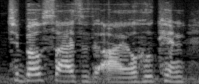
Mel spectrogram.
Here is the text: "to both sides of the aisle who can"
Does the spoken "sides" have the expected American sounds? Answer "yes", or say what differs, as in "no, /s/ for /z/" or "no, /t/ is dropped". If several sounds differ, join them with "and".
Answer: yes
